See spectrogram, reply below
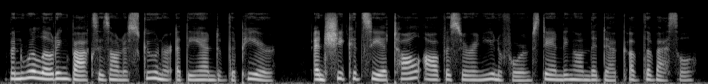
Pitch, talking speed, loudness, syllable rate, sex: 225 Hz, 245 wpm, -19 LUFS, 6.0 syllables/s, female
